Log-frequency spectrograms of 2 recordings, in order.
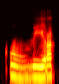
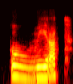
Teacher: کاف بھی آپ کو اوپر کی طرف نہیں جائے گا، یعنی موٹا نہیں ہوگا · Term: انفتاح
